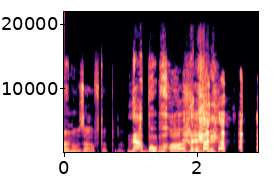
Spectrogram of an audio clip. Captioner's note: laughs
